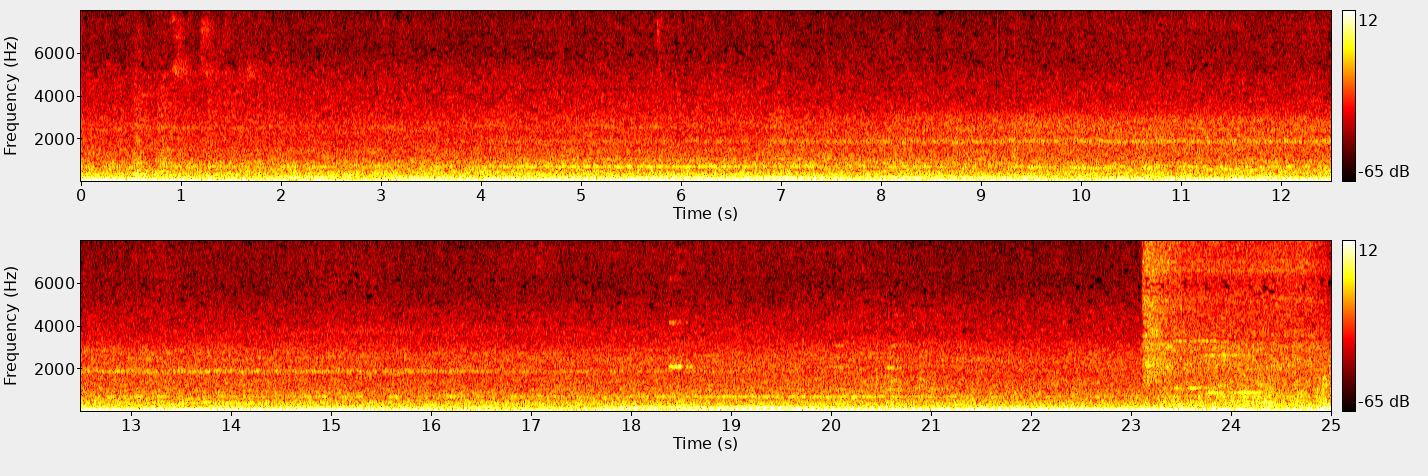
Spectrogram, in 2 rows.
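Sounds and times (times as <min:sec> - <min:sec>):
train running gear rumble: 0:00.0 - 0:25.0
compressed air hiss: 0:23.1 - 0:24.9.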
